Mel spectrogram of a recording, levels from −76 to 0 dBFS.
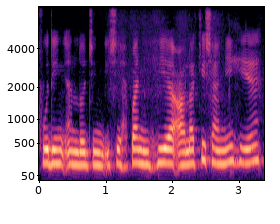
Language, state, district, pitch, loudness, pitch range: Sumi, Nagaland, Kohima, 195 Hz, -14 LUFS, 180-205 Hz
